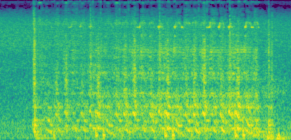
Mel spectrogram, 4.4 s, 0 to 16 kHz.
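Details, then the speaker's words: Toyota LN65 Hilux 253 V8 after a decade sitting, cranking at a steady churn without firing; coil lead test shows no spark at all. "We have no spark by the looks of things."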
